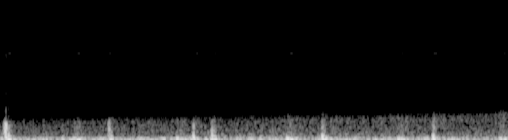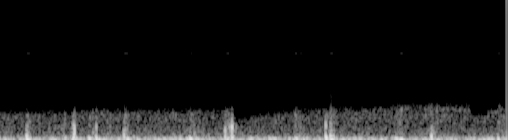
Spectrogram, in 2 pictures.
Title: Heartbeat auscultation stethoscope heart sounds - Erb’s point - customise parameters of sound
